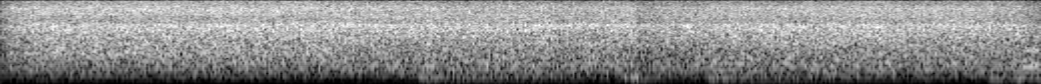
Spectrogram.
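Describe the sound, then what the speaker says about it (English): Suratali Ella waterfall in Sri Lanka roars in a steady, loud broadband rush of falling water that holds constant throughout, with no voices over it. "we stopped at another waterfall called Suratali Ella"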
